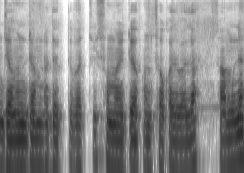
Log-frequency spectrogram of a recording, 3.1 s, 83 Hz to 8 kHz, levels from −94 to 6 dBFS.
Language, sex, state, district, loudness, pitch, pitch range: Bengali, male, West Bengal, Malda, -20 LUFS, 100 Hz, 100-105 Hz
